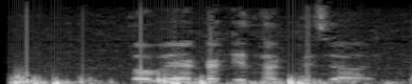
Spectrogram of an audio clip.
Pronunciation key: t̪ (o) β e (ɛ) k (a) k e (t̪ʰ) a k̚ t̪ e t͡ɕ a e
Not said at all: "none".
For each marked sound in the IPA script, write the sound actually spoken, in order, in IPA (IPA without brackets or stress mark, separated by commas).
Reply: ɔ, ɛ, a, t̪ʰ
